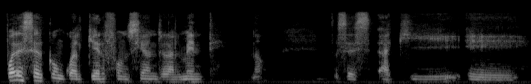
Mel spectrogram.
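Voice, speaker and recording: A man's voice: mid-range voice, slow pace, pushed and bright, no room sound. A man with a Mexican Spanish accent teaching an online database class, explaining step by step and checking in with frequent "ok?" fillers.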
